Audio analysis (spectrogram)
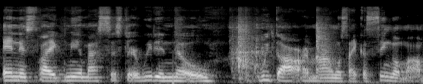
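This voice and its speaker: Over noticeable background noise, a woman with an American accent talks at a fairly quick pace in a monotone, flat delivery. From Detroit, US Midwest. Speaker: caller. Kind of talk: personal story on a live call-in show. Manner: halting.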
